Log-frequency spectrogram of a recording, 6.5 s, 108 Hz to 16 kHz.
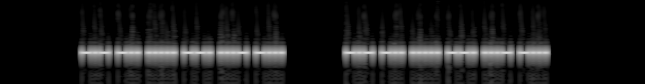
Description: Morse code, heard as a keyed tone, about 40 wpm, 700 Hz. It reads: KD5GVB KD5GVB
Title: USA Call Signs - 6 Characters - Repeated 2x - 40wpm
